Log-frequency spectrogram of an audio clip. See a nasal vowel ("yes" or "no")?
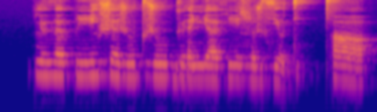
no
